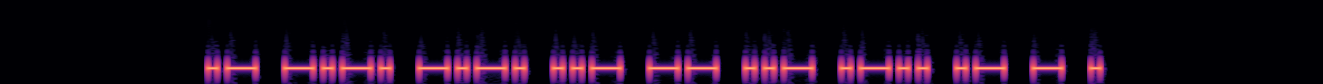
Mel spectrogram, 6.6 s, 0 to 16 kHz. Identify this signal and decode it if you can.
Morse code, heard as a keyed tone, about 25 wpm, 700 Hz. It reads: ACCUMULATE
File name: 10 Letter Words - First 3 Letters Given - 25wpm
